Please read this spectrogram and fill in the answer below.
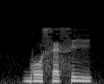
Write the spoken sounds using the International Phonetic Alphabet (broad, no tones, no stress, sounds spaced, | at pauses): ɡ o s ɛ s i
